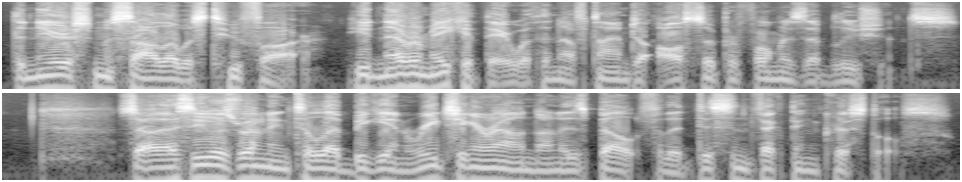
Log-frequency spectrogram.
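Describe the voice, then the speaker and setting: A man reading a short story aloud in a steady, measured way, with the odd small slip. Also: sits low, dry recording. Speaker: reader.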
